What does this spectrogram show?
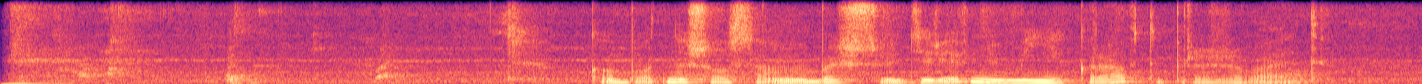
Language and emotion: Russian, neutral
